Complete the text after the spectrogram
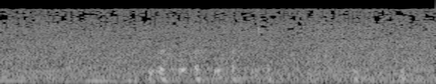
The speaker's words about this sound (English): Did it ever rain this hard when we were giving class? Have we ever had this heavy of a rain during class? Yeah. We have. Yeah, we have recordings. It's really heavy.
